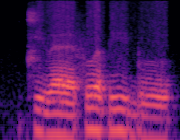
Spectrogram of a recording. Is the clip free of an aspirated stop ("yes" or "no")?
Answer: yes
